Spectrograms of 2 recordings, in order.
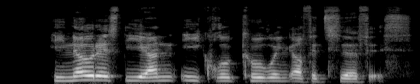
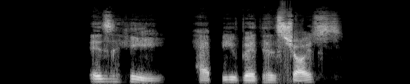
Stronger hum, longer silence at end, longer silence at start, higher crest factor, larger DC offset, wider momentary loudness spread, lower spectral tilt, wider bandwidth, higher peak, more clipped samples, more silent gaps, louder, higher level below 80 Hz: neither; second, 0.15 s vs 0.7 s; second, 0.55 s vs 0.9 s; about the same, 16 dB vs 16 dB; neither; first, 17 LU vs 12 LU; first, -5 dB/octave vs -2 dB/octave; about the same, 16 kHz vs 16 kHz; about the same, -2 dBFS vs 0 dBFS; neither; neither; second, -19 LUFS vs -13 LUFS; second, -64 dBFS vs -58 dBFS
